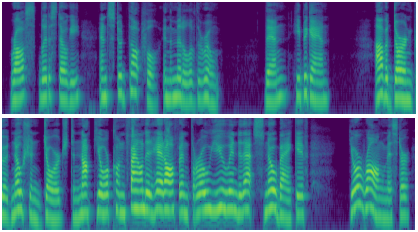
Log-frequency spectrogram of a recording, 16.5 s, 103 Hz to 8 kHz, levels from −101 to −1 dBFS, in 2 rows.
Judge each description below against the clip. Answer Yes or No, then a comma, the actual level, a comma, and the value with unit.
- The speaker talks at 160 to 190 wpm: No, average, 140 wpm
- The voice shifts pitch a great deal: No, average, 3.3 semitones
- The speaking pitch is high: Yes, high, 200 Hz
